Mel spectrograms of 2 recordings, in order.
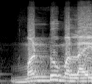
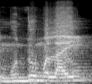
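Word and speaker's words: Mudumalai: एक है मंडूमलाई national park, इसे मुंडूमलाई, मंडूमलाई, मधुमलाई अलग अलग तरह से प्रोनाउंसिएट किया जाता है।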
